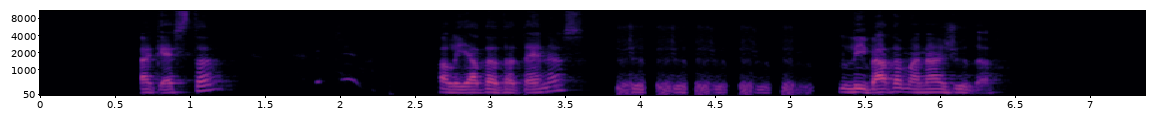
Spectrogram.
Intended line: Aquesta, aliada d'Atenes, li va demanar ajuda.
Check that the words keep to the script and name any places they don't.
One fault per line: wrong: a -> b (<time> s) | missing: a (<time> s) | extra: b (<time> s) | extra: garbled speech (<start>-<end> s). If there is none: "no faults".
no faults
